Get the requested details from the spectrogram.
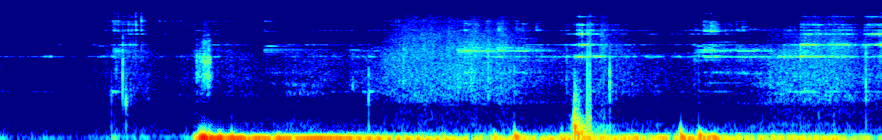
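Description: A hand grips and rubs a microphone, making low thumps and rumbles.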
